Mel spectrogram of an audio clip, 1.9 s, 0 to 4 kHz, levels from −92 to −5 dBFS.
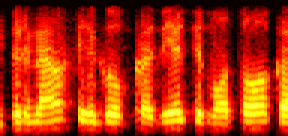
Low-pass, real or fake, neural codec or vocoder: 3.6 kHz; fake; codec, 16 kHz, 1.1 kbps, Voila-Tokenizer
